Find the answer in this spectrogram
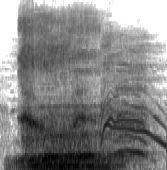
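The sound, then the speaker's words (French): A loud creature roar from a little monster at a village carnival: a deep, rough growl for about a second that slides into a rising then falling tonal howl before fading out. “Mais son rugissement est un peu effrayant.”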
